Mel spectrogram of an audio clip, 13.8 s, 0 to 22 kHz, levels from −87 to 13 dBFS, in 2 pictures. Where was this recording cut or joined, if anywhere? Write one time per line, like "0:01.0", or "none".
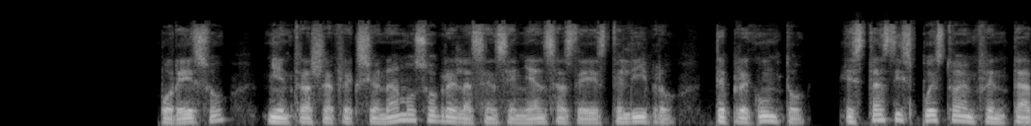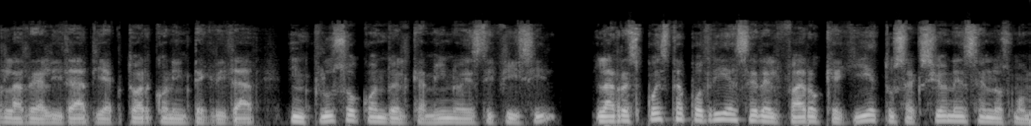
0:10.7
